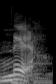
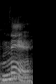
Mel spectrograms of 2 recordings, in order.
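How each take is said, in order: First: The word ends with a strong, breathy h. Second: The word ends plainly with no extra emphasis. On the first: "May emphasis sa dulo" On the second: "Instead of ne"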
